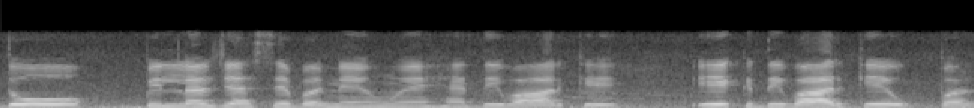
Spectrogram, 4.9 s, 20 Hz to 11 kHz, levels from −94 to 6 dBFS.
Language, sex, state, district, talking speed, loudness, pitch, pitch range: Hindi, female, Punjab, Pathankot, 150 wpm, -19 LUFS, 235 Hz, 230-245 Hz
